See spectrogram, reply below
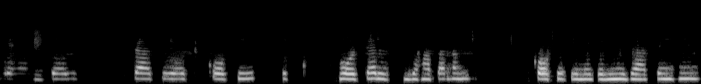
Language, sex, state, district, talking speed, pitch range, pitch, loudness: Hindi, female, Uttar Pradesh, Jyotiba Phule Nagar, 110 wpm, 245-260 Hz, 255 Hz, -21 LUFS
